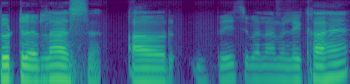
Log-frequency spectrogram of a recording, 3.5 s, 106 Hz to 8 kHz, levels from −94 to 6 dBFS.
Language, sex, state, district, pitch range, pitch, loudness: Hindi, male, Maharashtra, Aurangabad, 130-140 Hz, 135 Hz, -29 LUFS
